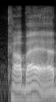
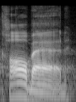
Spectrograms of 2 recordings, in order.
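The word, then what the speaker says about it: כָּבֵד: It looks like kabad or something like that, but I'm told it's pronounced kalbad. I've told you before, I don't know a whole lot about Hebrew, but that's what I'm told is the pronunciation, something like kalbad.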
